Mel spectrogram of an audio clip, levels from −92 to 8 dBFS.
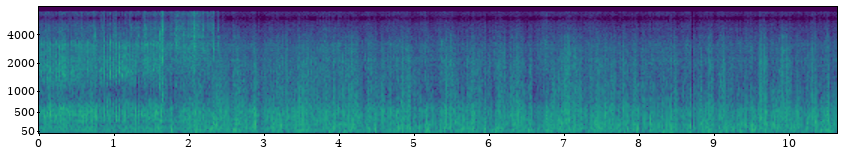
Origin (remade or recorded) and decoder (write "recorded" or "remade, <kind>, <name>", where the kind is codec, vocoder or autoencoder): remade, vocoder, Vocos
